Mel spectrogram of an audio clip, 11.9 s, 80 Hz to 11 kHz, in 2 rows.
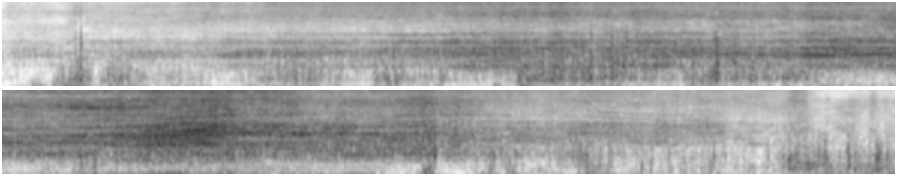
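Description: Lada Niva 4x4's engine pulling hard through deep snow as the car drives up toward and past, louder as it nears and fading after it passes.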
